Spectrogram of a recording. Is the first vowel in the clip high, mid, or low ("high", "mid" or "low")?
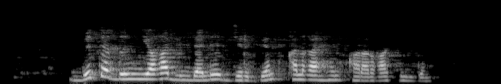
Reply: mid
